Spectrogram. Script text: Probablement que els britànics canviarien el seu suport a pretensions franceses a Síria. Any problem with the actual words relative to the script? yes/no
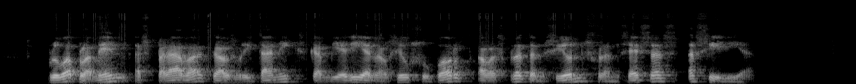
yes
